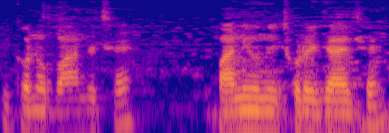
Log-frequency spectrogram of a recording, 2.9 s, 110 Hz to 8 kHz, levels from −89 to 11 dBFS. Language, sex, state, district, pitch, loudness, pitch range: Hindi, male, Bihar, Purnia, 110 Hz, -22 LUFS, 110-115 Hz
